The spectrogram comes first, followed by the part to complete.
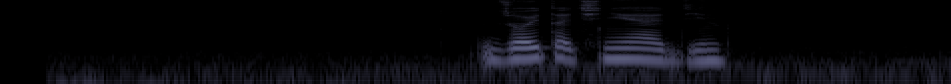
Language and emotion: Russian, neutral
